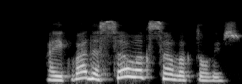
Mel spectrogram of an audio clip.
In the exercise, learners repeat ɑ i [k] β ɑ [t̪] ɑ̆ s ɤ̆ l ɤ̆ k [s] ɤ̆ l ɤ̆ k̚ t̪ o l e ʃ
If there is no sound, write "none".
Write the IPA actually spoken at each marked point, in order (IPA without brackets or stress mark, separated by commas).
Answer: k, d̪, s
